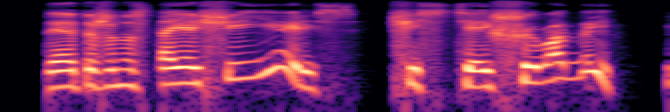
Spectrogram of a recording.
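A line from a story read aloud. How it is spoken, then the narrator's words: Laughing. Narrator (Russian): и сам рассмеялся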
